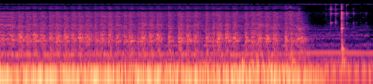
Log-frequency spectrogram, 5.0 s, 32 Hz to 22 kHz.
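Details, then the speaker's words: 1993 Toyota MR2 SW20 with newly swapped 2GR-FE V6, first start attempt after install, clutch in: fast uneven cranking with a steady tone, seems to want to catch but never fires; crank, no start, possibly a popped fuse. "sounds like it wants to maybe try and catch"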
